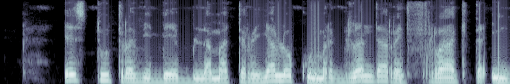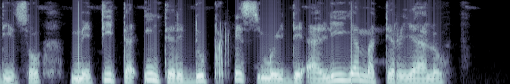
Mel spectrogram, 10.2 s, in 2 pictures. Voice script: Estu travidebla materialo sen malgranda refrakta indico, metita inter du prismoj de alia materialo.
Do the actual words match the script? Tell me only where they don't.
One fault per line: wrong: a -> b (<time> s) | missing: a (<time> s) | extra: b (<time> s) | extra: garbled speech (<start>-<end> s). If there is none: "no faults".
wrong: sen -> kun (3.1 s)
